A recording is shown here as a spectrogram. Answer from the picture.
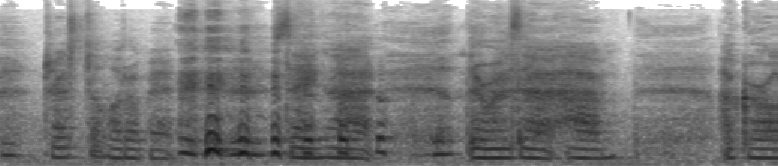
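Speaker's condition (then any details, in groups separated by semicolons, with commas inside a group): Cerebral palsy; very premature birth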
